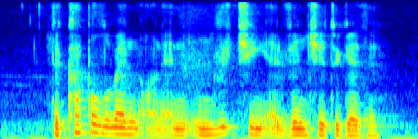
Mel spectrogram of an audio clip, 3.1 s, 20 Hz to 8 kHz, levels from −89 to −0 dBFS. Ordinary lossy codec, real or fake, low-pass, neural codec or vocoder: MP3, 64 kbps; real; 7.2 kHz; none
